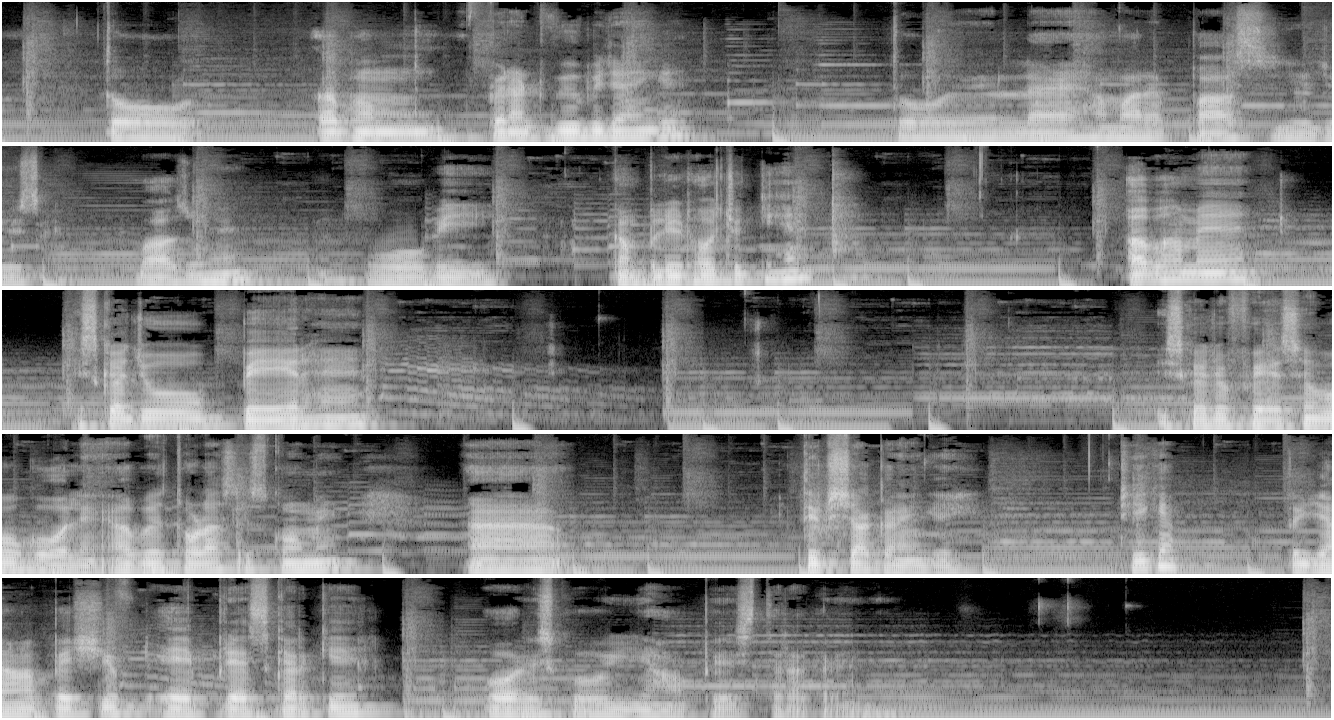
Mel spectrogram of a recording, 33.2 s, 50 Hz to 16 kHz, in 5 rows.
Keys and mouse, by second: 3.5 KP_1, 5.4 middle click, 7.0-10.2 middle drag, 10.8-12.9 middle drag, 11.9 click, 11.9 right click, 17.0 shift+middle click, 19.2 middle click, 25.6 click, 29.0 ctrl+a, 33.0-33.2 middle drag.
